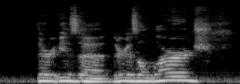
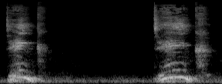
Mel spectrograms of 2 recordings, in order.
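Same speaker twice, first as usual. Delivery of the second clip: high, soft sing-song call of a name; 10 semitones higher, 6 dB quieter than usual. Acted. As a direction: call the name softly, pitched way up. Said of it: "he's kinda like".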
